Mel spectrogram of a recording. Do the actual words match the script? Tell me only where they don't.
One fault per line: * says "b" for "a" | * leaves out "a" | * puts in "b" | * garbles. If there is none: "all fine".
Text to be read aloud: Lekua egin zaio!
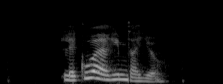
all fine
